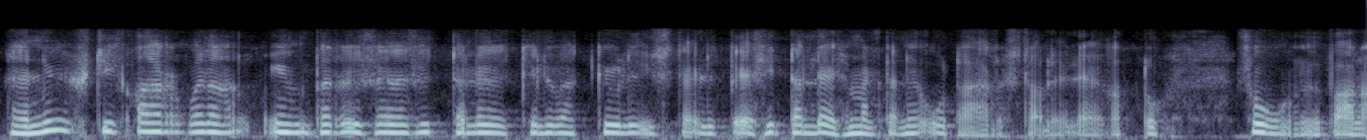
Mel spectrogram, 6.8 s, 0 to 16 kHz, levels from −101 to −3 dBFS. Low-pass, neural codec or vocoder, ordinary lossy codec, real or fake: 7.2 kHz; codec, 16 kHz, 4.8 kbps, FACodec; none; fake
